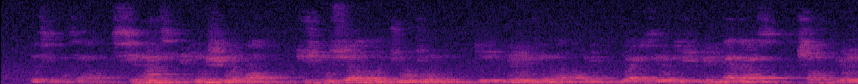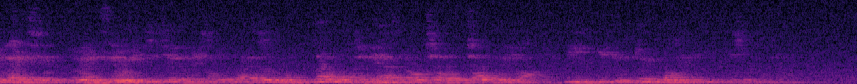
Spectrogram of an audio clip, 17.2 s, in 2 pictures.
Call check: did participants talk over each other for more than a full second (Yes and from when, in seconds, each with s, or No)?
No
